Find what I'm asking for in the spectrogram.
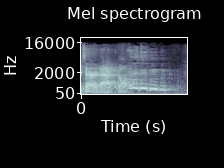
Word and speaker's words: pterodactyl: Did you pronounce the P in pterodactyl? – Yeah, she knows.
